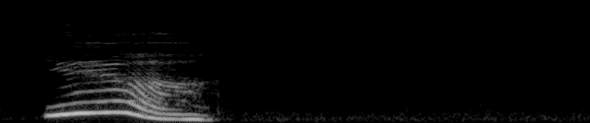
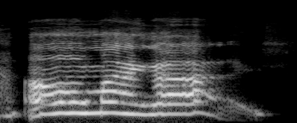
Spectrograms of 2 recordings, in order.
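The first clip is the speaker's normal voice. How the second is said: laughing exclaim; 6 semitones higher, 8 dB louder, slower than usual. Real, not acted. Reacting to her own story.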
